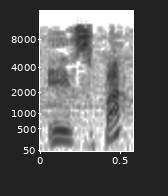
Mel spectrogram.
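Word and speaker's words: aespa: El nuevo grupo de la SM Entertainment, ya miren, según mi investigación se dice e SPA. Este... Eh, se llama ESPA. Se escribe a ESPA.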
